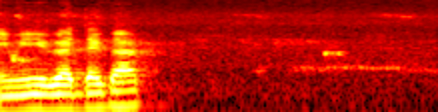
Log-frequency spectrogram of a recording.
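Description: A man's voice speaking in a meditation talk, stopping less than a second in. After it come only faint, thin, steady tones.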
